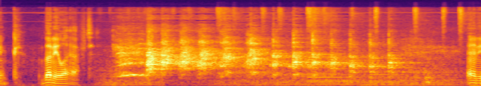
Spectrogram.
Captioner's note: laughter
